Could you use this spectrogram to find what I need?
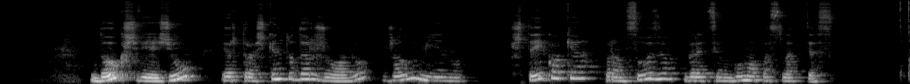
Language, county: Lithuanian, Šiauliai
